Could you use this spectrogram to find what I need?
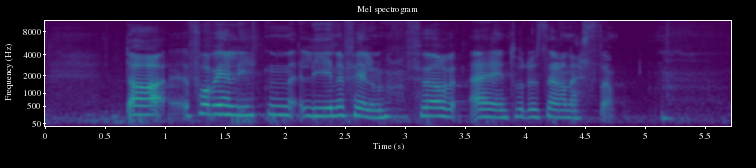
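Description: A woman speaks with animation into a microphone in an echoing hall.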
